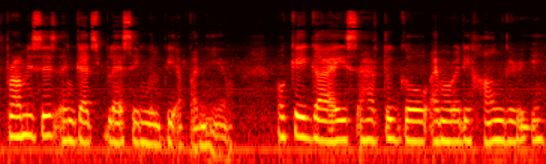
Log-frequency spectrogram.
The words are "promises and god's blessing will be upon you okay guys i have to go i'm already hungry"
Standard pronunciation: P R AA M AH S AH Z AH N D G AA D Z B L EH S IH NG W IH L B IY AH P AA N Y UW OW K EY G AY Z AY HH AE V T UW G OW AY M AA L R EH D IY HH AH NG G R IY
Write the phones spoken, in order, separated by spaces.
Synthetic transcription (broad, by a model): P R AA M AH S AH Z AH N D G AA D S B L EH S IH NG W IH L B IY AH P AA N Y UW OW K EY G AY S AY HH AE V T UW G OW AY M AA L R EH D IY HH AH NG G R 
